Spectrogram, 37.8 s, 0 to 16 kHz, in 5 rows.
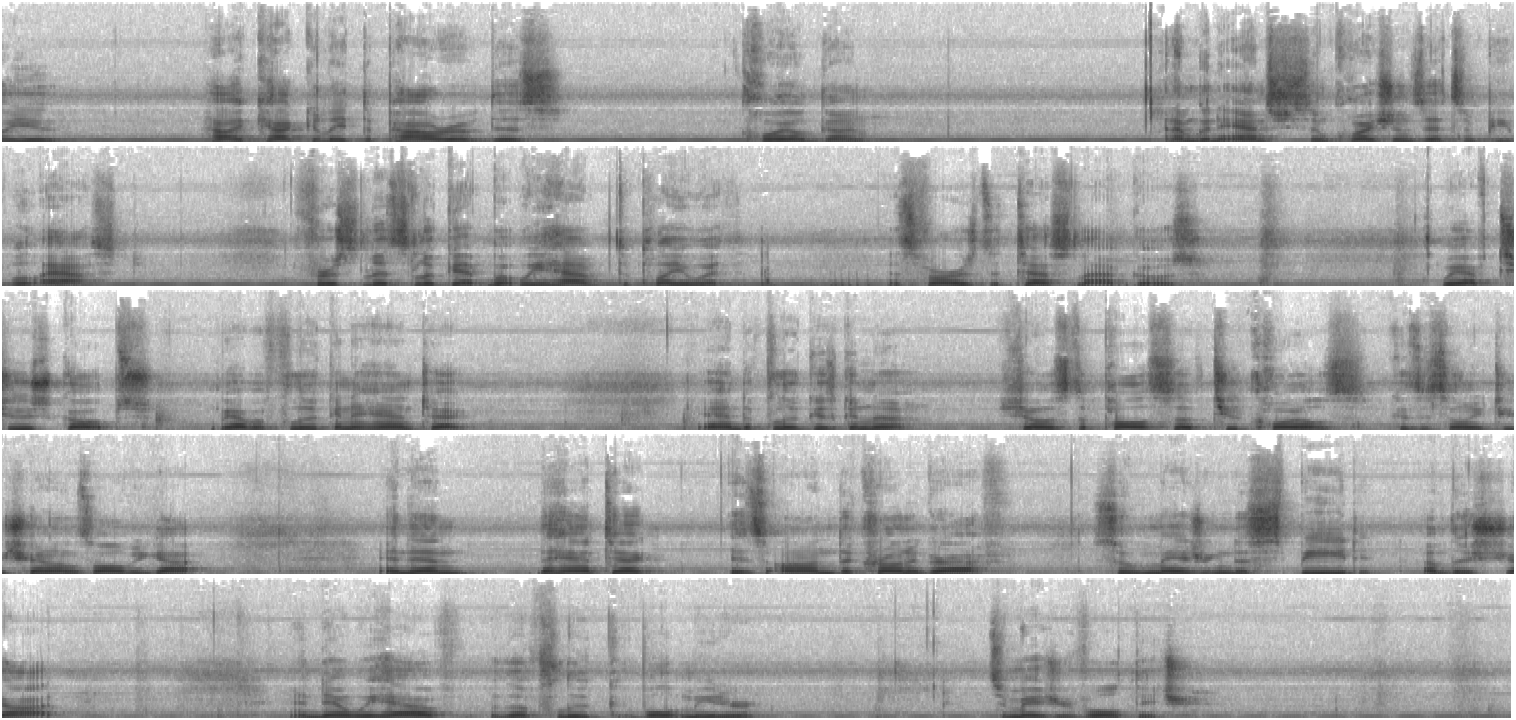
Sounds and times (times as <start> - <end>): Speech: 0.0 - 0.4, 1.0 - 2.8, 3.7 - 4.4, 5.7 - 8.2, 9.0 - 11.3, 12.0 - 13.6, 14.7 - 17.5, 18.6 - 23.7, 24.6 - 30.6, 31.7 - 34.1, 35.2 - 36.3.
